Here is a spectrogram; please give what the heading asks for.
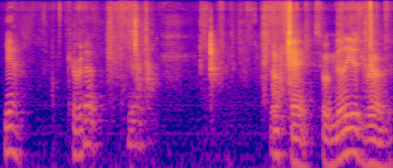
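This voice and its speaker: A man reads a picture book aloud in an echoey room, in a mid-pitched voice. He stumbles slightly now and then and drops into casual explanations, like a father reading to his children at home. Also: animated, vocal fry, heavy background noise. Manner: halting, with small stumbles and asides to children. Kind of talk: read-aloud storytelling with casual asides.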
